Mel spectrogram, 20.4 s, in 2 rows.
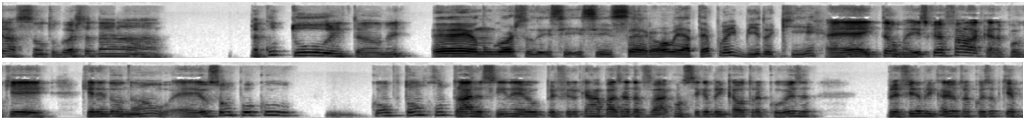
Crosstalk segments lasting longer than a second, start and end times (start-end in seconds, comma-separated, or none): none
